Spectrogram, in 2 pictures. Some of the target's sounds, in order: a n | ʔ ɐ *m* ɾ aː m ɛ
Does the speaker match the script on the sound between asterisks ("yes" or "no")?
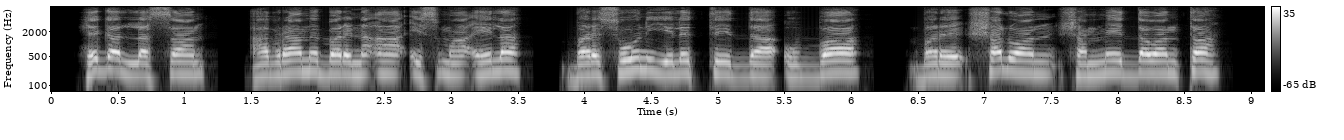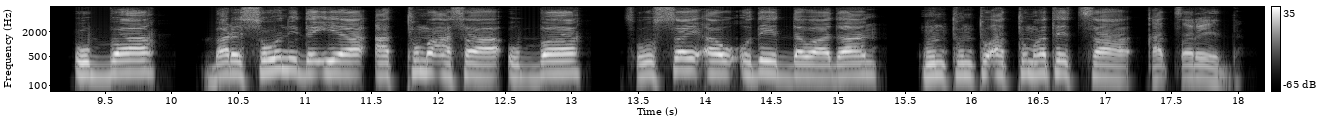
no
